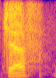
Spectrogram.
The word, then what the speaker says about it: Jeff: My name's Jeff, J-E-F-F. – Okay. – And I'm calling from Bank of Cardiff. Cardiff is spelled C-A-R, as in car, and then D-I-F-F, as in Frank.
